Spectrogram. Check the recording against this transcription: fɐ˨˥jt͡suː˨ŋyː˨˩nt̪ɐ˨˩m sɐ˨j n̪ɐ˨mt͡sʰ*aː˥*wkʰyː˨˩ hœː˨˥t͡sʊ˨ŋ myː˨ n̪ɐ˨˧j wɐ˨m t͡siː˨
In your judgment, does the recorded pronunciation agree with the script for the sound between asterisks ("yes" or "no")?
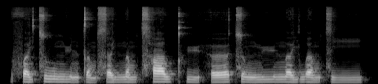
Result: no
